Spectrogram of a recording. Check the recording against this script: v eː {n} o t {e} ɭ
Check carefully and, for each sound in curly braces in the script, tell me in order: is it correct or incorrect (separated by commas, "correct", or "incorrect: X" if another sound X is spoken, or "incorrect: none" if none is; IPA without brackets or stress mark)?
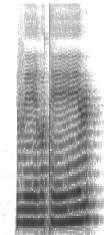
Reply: incorrect: l, incorrect: eː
